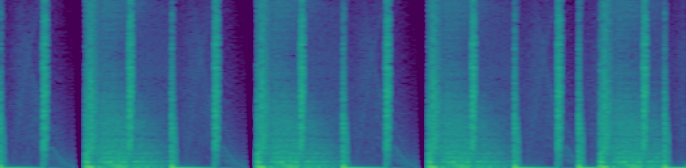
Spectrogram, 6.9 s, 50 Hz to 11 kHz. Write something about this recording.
a very loud, dubstep inspired drum loop in 140bpm.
